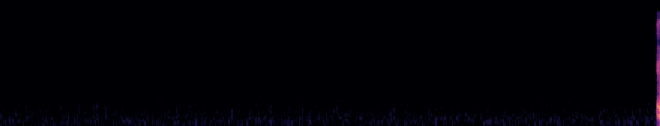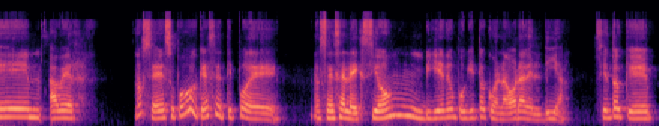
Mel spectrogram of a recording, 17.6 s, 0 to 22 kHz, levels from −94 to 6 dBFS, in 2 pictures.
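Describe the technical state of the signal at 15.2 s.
Opus voice compression runs through the whole clip, including 15.2 s. The speech sounds like a hybrid coding, with linear prediction below 8 kHz and a transform layer above, at a rate that fits about 16 kbps. Coarse excitation coding leaves the speech plainly hoarse and slightly robotic.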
